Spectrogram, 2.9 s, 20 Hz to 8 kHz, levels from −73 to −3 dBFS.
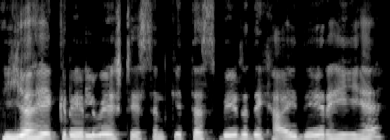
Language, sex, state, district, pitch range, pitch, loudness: Hindi, male, Uttar Pradesh, Lucknow, 170-195 Hz, 185 Hz, -16 LUFS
